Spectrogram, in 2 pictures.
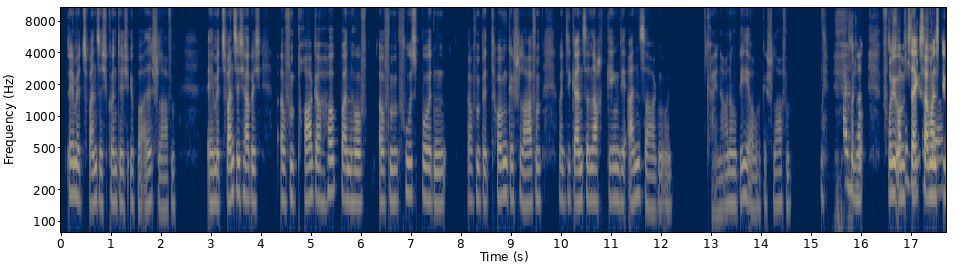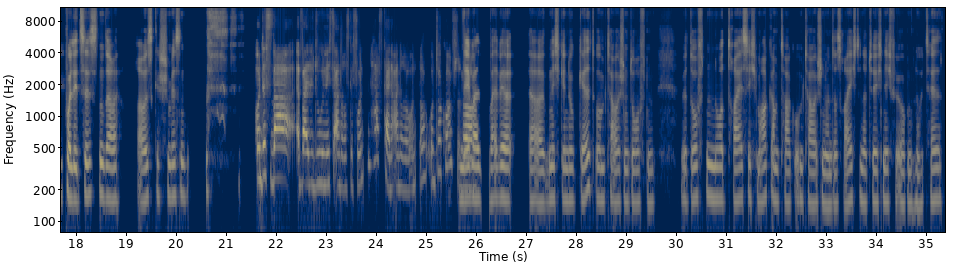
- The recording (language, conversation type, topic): German, unstructured, Wie bereitest du dich auf eine neue Reise vor?
- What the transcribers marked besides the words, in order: chuckle; giggle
